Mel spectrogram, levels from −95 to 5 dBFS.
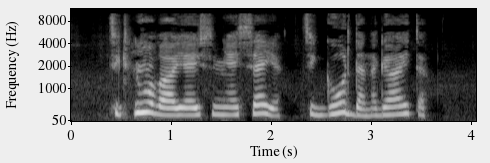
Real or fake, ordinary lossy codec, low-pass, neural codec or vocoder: fake; MP3, 96 kbps; 9.9 kHz; vocoder, 22.05 kHz, 80 mel bands, Vocos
